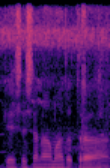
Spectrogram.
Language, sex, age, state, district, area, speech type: Sanskrit, male, 18-30, Karnataka, Bagalkot, rural, spontaneous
